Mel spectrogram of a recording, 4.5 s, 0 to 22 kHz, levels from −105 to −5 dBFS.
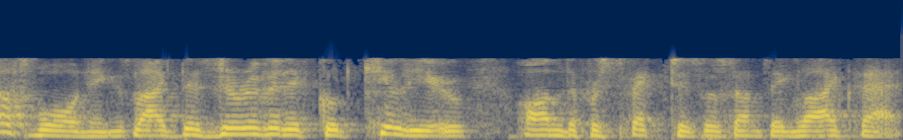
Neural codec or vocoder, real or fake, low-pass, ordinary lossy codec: none; real; 7.2 kHz; AAC, 16 kbps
